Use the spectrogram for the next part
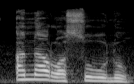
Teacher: الف مدہ تو موجود ہے لیکن یہاں پر بغیر کھینچے پڑھیں گے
